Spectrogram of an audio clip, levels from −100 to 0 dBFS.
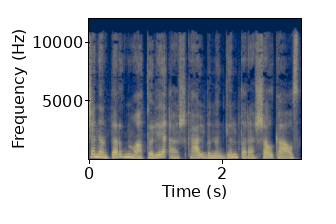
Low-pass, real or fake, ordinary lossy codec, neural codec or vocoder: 10.8 kHz; fake; MP3, 64 kbps; codec, 44.1 kHz, 2.6 kbps, SNAC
